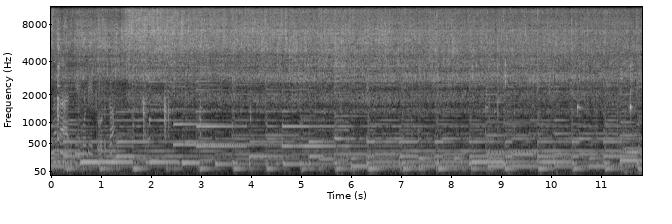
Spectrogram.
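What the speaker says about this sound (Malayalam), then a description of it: "ഇനി ഇതിലേക്ക് അരിഞ്ഞു വെച്ചിരിക്കുന്ന നാരങ്ങയും കൂടി ഇട്ട് കൊടുക്കാം" Chopped lemons drop into a hot pan with turmeric and spices for an instant lemon pickle and are stirred in, giving a loud, steady sizzle and fry with scraping stirs running throughout.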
